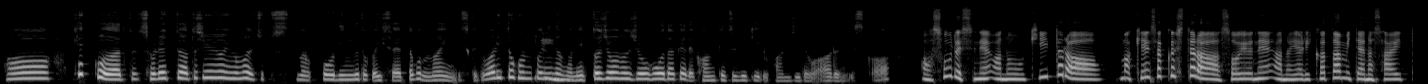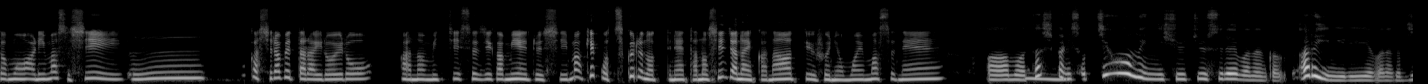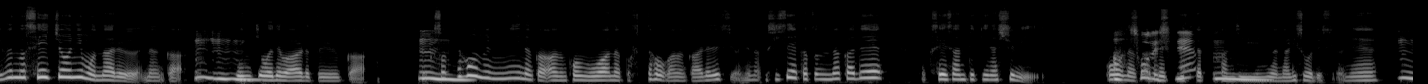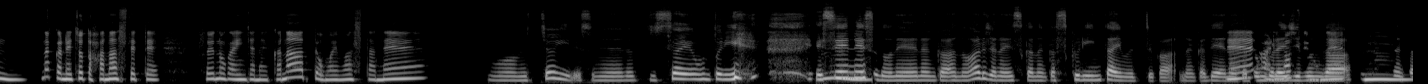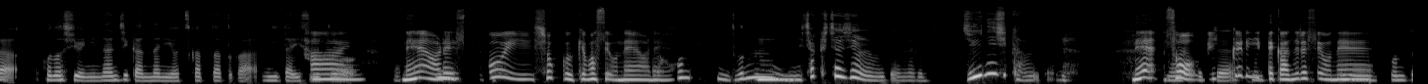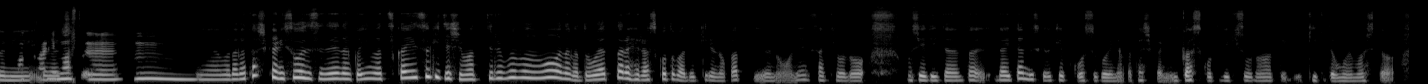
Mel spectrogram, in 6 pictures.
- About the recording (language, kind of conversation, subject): Japanese, advice, 就寝前にスマホや画面を見ているせいで寝つきが悪い状況を、具体的に教えていただけますか？
- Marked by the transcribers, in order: tapping; chuckle; unintelligible speech; unintelligible speech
